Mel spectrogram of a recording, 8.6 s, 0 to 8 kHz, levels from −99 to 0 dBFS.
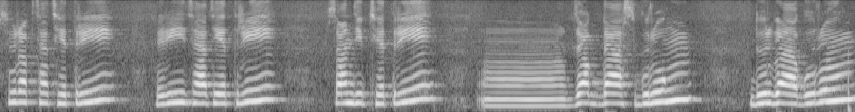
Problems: constant background noise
